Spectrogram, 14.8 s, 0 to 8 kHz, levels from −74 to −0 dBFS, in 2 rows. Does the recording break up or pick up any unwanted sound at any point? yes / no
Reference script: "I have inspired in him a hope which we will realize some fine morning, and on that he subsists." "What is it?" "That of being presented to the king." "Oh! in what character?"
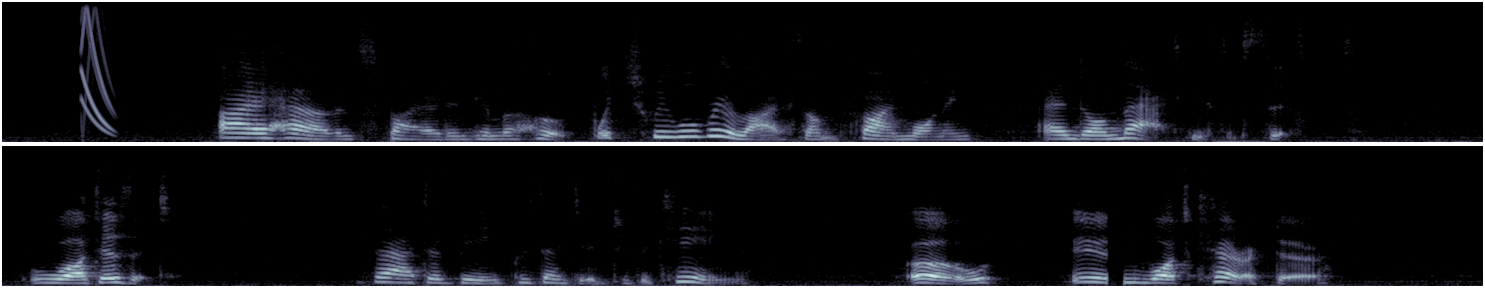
yes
